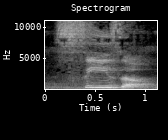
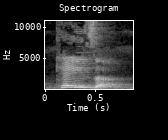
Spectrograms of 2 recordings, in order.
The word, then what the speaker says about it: Caesar: one is the name of the greatest roman caesar if it followed the rule it should be pronounced this name should be pronounced as casa shouldn't it my dear friends but we say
